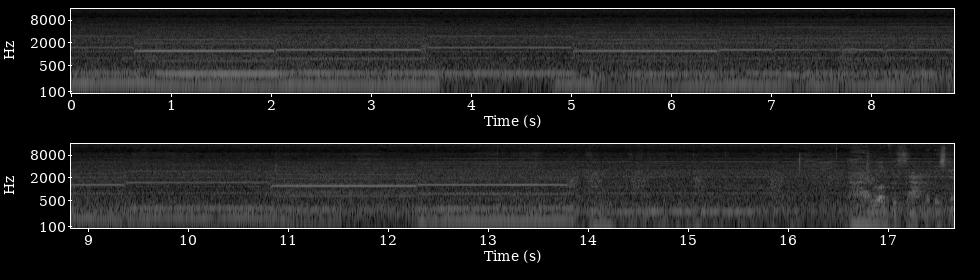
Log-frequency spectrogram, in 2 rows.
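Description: An Ultimaker 3D printer runs a print, its stepper motors whining in shifting sustained tones that step up and down in a steady pattern, with faint clicks near the end.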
